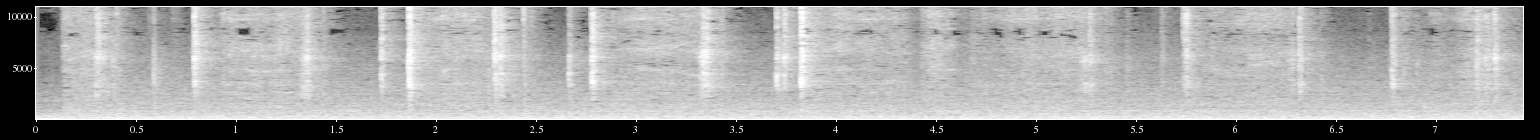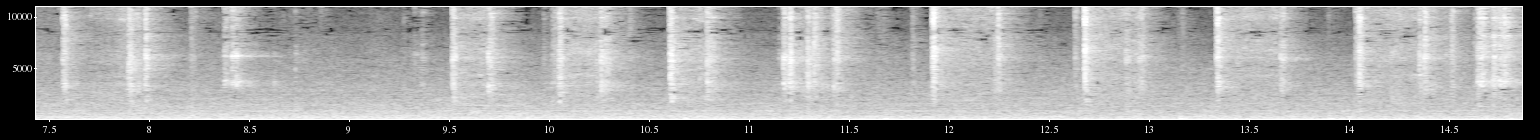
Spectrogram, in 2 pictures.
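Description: Vegetable peeler scraping strips of skin off a cucumber in short repeated strokes, with a lull in the middle, over a steady low hum.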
